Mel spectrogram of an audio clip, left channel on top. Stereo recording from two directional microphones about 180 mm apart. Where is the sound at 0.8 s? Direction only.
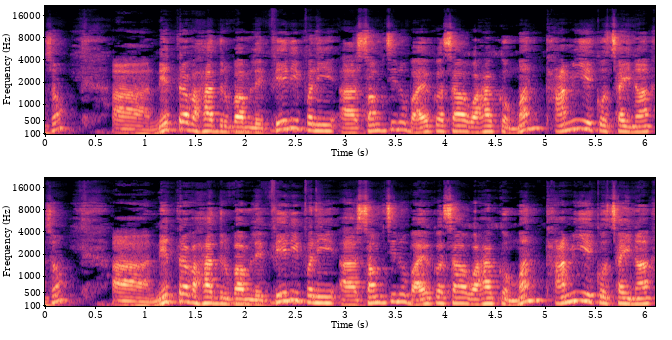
20° left (ahead or behind).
